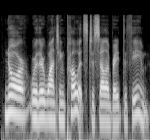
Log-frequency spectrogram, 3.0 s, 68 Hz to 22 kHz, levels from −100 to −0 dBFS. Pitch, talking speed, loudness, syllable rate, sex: 175 Hz, 180 wpm, -16 LUFS, 5.7 syllables/s, female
